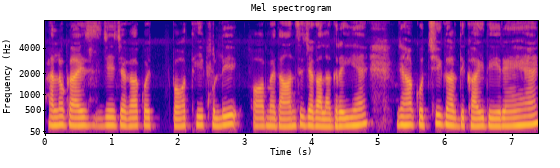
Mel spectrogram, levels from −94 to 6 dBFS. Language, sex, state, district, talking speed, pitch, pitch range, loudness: Hindi, female, Punjab, Kapurthala, 185 wpm, 165 Hz, 155-175 Hz, -16 LUFS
